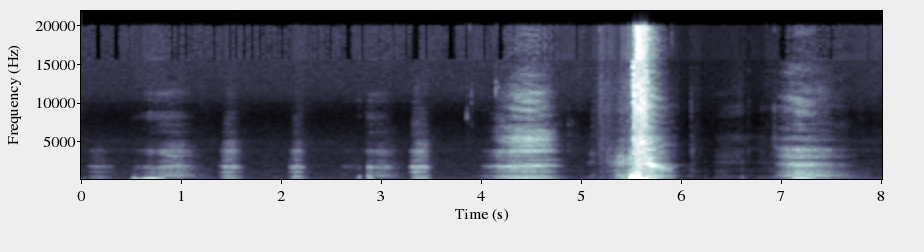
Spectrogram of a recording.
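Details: Person sneezing: several short breathy catches, then three sneezes, one loud and forceful with a wet spray.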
